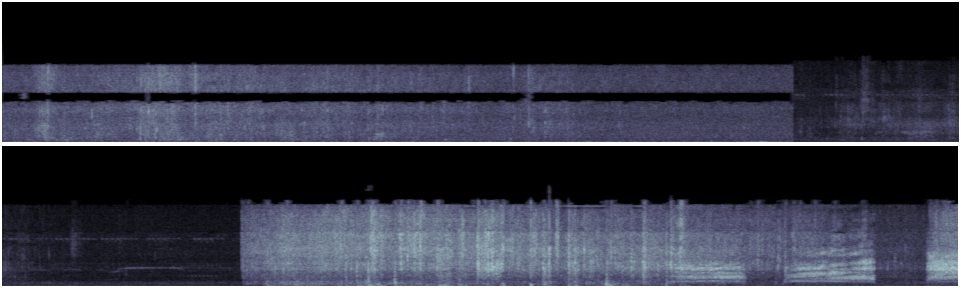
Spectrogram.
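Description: Water splashing and sloshing as a crocodile moves through shallow water, then after a quieter moment a sudden, much louder burst of splashing about nine seconds in as a crocodile strikes at a wildebeest. Loud cries ride over the last couple of seconds.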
